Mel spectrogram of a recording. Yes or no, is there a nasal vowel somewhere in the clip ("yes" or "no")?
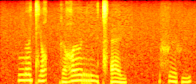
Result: no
